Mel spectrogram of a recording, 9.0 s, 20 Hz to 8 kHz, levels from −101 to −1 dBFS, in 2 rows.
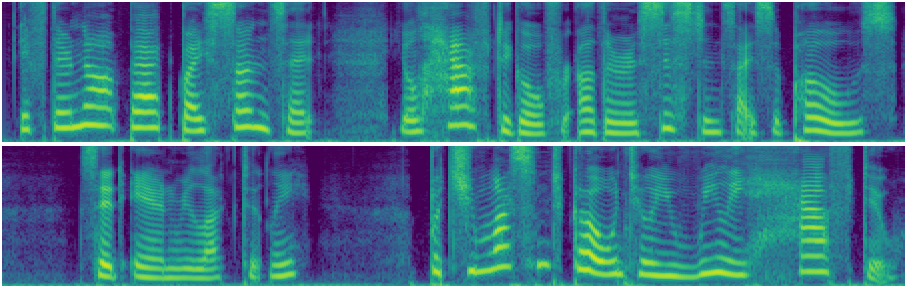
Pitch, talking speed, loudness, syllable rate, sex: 275 Hz, 180 wpm, -18 LUFS, 5.6 syllables/s, female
